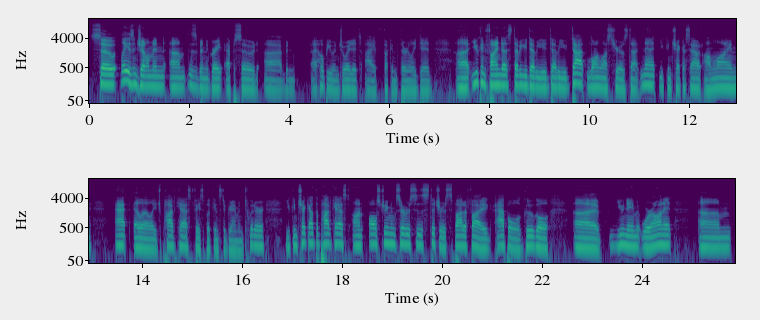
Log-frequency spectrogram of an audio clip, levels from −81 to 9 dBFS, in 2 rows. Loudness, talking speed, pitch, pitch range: -34 LUFS, 145 wpm, 130 Hz, 115-145 Hz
